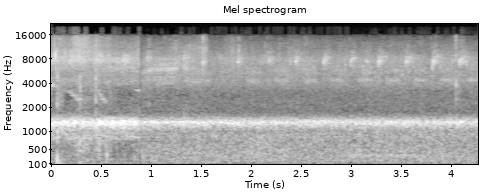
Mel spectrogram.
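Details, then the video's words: Male cicadas in huge numbers, calling to attract females, produce a sustained droning tone joined by a quick, regular high pulsing, several beats a second, with a short knock near the start. "The Sound of The Cicada"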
